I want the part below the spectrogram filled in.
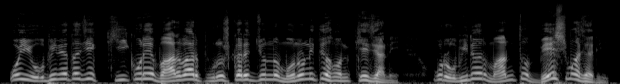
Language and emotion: Bengali, disgusted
